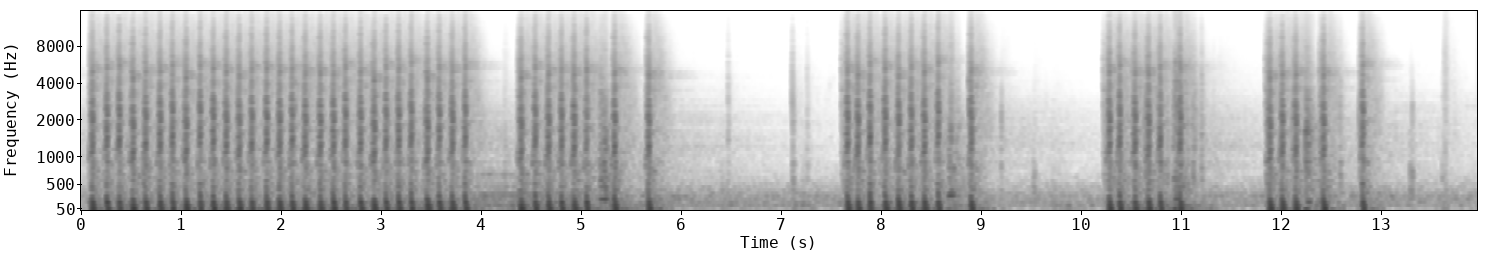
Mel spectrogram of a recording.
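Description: A game weapon fires rapid bursts of zapping shots.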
